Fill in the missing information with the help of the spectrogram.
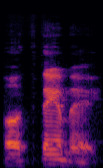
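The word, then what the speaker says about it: athame: In many traditions, this is called a thame, pronounced a thame. Oh, a thame.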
